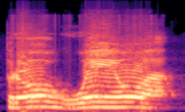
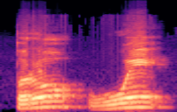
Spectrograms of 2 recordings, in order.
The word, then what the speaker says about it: Proa: El mantran es prooa. Proa y lo pronunciamos alargando las vocales pro o y eso abre la puerta hacia la parte interna.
